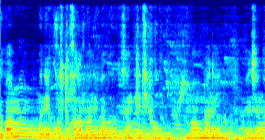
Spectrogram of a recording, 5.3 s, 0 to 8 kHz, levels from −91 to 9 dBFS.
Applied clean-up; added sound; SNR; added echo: none; none; none; reverberation time 2.6 s.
